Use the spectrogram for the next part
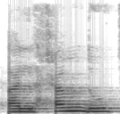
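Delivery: अल्हम्दु slowly, breath before the ha; a careful, drawn-out अल्हम्दु; slow model word. Shown as a demonstration. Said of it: "word है वो है".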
